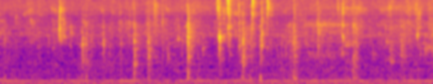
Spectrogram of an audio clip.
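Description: Faint crunching of a Giant Parma Violets candy, a hard compressed-sugar sweet, being chewed: a scatter of small irregular clicks over a steady low hum.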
